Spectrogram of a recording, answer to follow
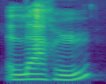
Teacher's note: So when I say la rue, when I pronounce that rue, my lips are already in the position for that U sound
